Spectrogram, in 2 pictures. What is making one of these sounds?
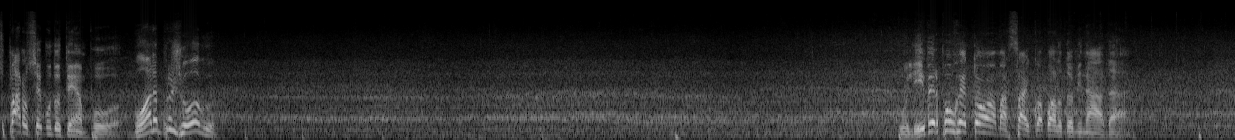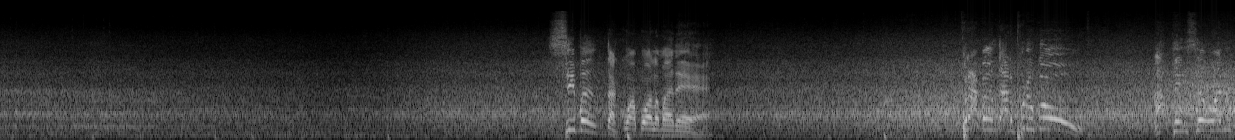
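A stadium crowd murmurs steadily and swells into a roar near the goal.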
